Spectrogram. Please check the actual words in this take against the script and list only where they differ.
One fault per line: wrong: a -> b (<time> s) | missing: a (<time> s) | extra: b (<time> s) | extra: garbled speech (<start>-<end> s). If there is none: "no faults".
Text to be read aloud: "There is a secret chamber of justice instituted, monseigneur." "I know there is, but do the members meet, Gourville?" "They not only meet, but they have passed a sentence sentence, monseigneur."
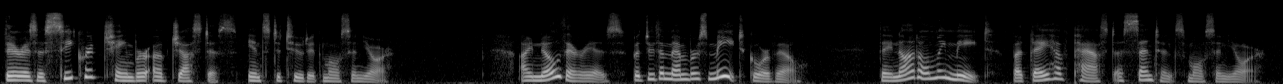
missing: sentence (11.9 s)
